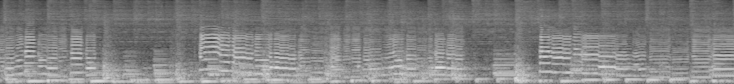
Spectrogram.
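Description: Jazz quartet playing at a fast tempo: tenor saxophone improvising quick runs over a walking double bass and drum kit.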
